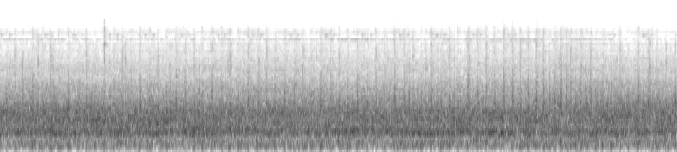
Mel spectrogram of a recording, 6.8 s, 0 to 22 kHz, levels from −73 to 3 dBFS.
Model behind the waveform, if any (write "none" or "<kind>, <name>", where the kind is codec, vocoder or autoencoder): none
